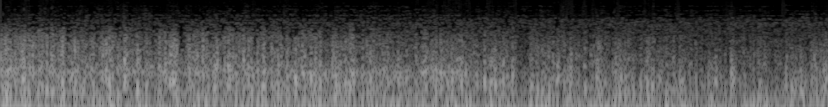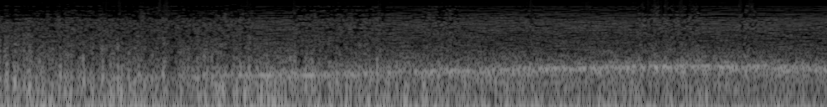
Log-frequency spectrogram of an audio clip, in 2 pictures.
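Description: Long, steady rumble following a large explosion, with a faint drone underneath, easing off slightly towards the end.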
